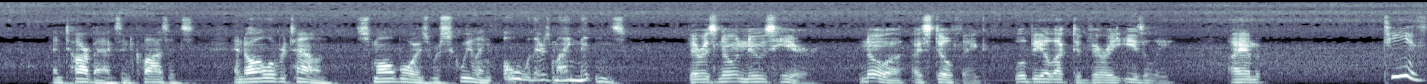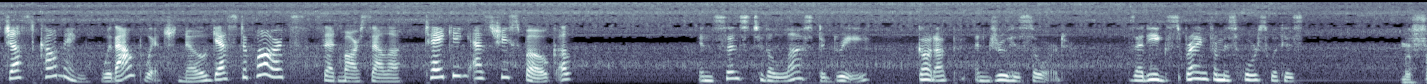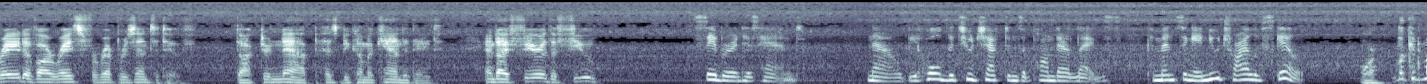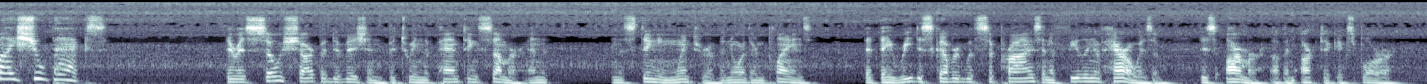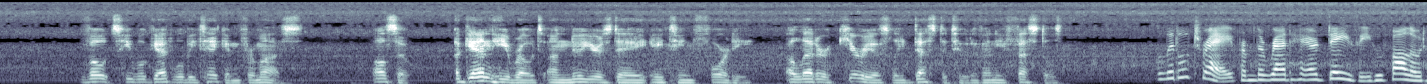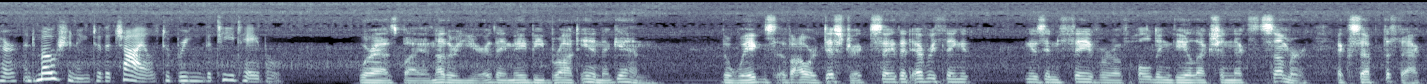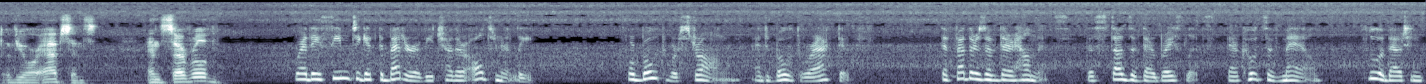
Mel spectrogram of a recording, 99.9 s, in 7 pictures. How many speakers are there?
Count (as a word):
four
